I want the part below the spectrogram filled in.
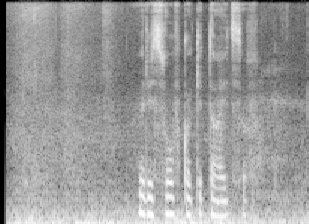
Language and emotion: Russian, neutral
